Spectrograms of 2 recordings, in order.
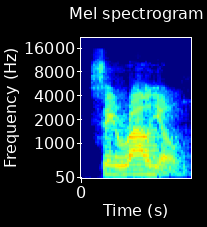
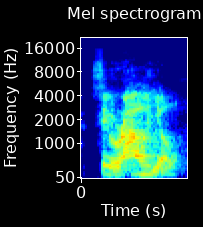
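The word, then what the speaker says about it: Seraglio: it was called the guardian of saragalo saragalo pronounce it cerralio gotta roll the tongue excuse me siralio that's the original name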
